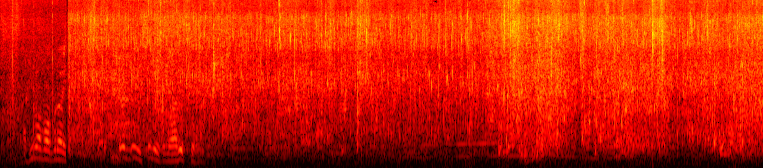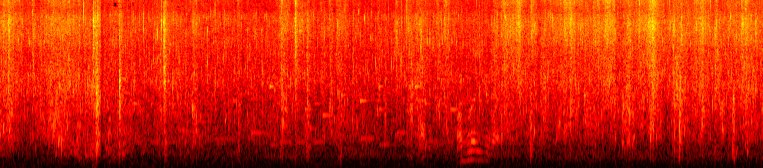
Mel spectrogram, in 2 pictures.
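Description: Hands splash and squelch in wet mud.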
